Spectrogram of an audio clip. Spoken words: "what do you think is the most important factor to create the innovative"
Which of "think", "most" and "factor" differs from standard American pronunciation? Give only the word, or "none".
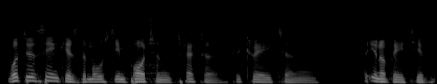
none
